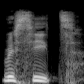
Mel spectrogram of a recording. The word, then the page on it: receipts: British English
